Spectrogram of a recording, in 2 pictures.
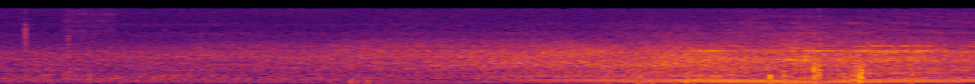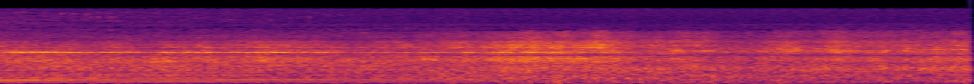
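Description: A jet airliner roars as it approaches low overhead, growing louder.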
